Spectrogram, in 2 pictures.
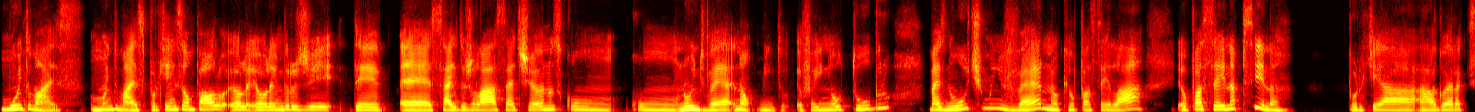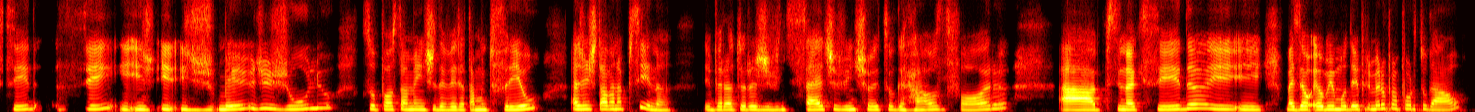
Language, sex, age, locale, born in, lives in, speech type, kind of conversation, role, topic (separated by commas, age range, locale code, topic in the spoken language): Portuguese, female, 40-44, pt-BR, Brazil, United States, conversation, podcast, guest, Você já percebeu alguma mudança nas estações nos últimos anos?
